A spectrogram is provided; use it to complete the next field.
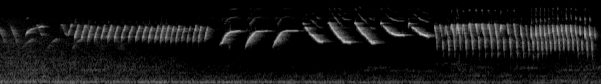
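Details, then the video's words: Canary song aimed at stimulating other canaries: a buzzing rapid trill, a string of loud upswept whistled notes, then another dense, rattling trill. "All The Canaries Will Sing Along After Hearing This Canary Chirp"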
